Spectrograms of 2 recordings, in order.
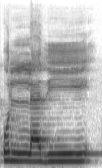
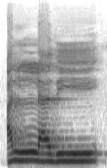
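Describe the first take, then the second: First: The word begins with a u vowel. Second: The word begins with an a vowel. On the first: The speaker calls it wrong. "bukan ulladzi" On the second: The speaker calls it right. "maka alifnya dibaca a"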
